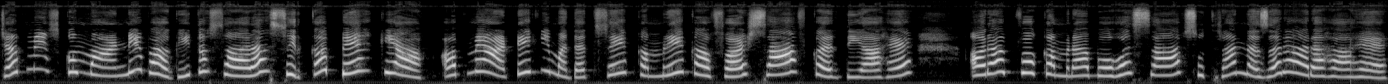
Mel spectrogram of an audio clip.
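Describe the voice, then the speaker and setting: Very slowly, a woman performs a put-on character voice at an extremely high pitch, recorded with a dry, close sound and no echo. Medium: read story. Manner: childishly naive.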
